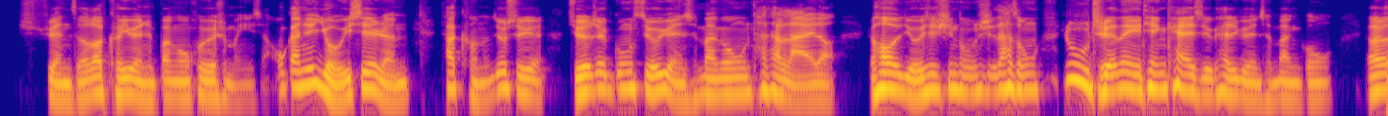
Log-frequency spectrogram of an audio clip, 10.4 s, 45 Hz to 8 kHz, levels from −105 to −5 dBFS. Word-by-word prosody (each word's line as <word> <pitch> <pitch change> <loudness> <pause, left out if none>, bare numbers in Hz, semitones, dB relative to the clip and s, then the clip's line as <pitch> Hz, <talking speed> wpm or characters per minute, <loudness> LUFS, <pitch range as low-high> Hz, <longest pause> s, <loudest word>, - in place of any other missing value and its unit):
选 95 - -3
择 105 +3 -3
了 130 - +3
可 125 -2 -3
以 - - +3
远 115 -4 +2
程 100 - -3
办 110 +1 -4
公， 105 0 -2
会 115 +1 -4
有 110 - +1
什 105 -2 -7
么 90 - -11
影 90 0 -16
响， - - -21
我 155 - -7
感 170 +1 +2
觉 190 - +4
有 135 - +4
一 - - +4
些 155 +4 +2
人 95 -4 -1 0.2
他 155 - +1
可 120 -10 -6
能 100 +4 -7
就 160 - 0
是 120 -8 -2 0.2
觉 125 - +3
得 140 - +5
这 155 - 0
个 - - -7
公 155 +2 -2
司 155 -3 -1
有 135 - +3
远 105 -10 +1
程 100 +5 -9
办 120 -1 -1
公， 125 +1 -2
他 135 +4 -4
才 135 -3 +1
来 90 -4 +1
的。 95 -1 -5 0.2
然 135 - +1
后 155 -1 +6
有 120 -5 +1
一 - - +3
些 145 +1 +1
新 150 +1 -1
同 135 -1 -3
事 140 -2 -3
他 150 +3 +2
从 150 0 -2 0.2
入 230 -5 +5
职 145 -3 +4
的 140 - +2
那 160 0 +3
一 145 - +3
天 155 -1 +2
开 155 -4 +4
始， 120 -1 -3
就 120 - -7
开 135 - -1
始 120 - 0
远 100 -4 -2
程 95 0 -9
办 100 -1 -3
公， 100 +1 -7 0.2
然 140 +2 +2
后 150 - +3
125 Hz, 400 characters per minute, -24 LUFS, 105-150 Hz, 0.2 s, 后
